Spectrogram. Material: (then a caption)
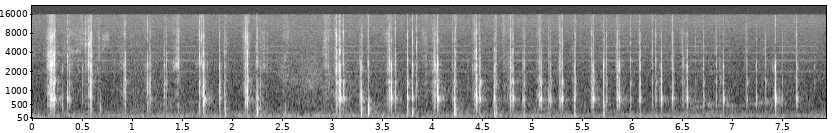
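Plastic. A round plastic tub of shea butter with a black lid and a yellow-rimmed label is held in both hands while short fingernails and fingertips tap and grip the lid. A rapid, uneven series of dry, clicky taps with a hollow tone around 730 Hz and very short decay plays over a steady low hum, with soft rubbing between the taps.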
